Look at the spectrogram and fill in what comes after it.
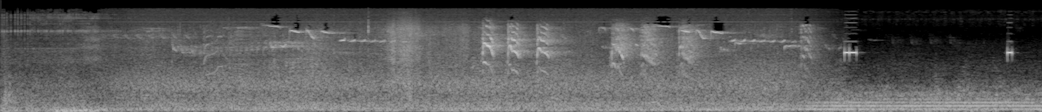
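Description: Small birds chirping and trilling in short high calls over a steady noisy background. About eight seconds in, the background gives way to a low steady hum.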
